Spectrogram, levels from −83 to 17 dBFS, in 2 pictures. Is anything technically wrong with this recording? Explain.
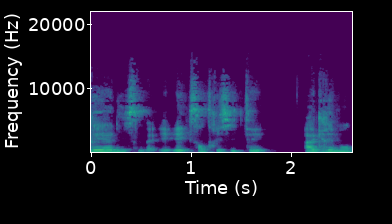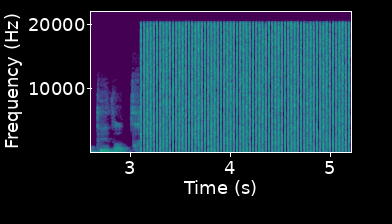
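Yes. From 3.11 s to the end, right after "et excentricité agrémentés d'un", the speech is replaced by a compressed stream played as audio. A Dolby Digital bitstream reached the output undecoded, so its coded frames were reproduced as if they were ordinary samples. Each frame becomes an 8 ms burst of noise followed by zero padding, repeating 31.25 times a second, a pattern that fits an AC-3 stream at 384 kbps. The result is very loud, chattering static.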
